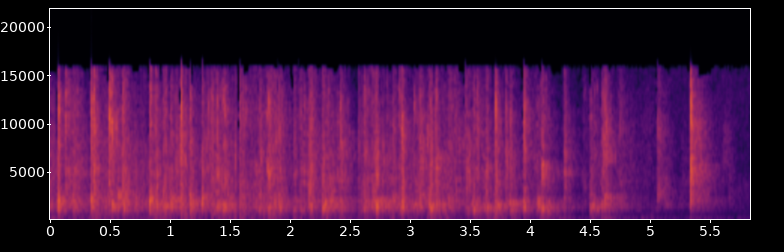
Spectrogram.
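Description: A young woman sings into a microphone in an echoing hall.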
